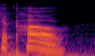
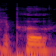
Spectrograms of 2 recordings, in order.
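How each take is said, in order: First: The final O sound gets extra emphasis. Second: The final O sound gets no extra emphasis. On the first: The speaker calls it right. "Just a little more on the O" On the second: The speaker calls it wrong. "Not Hippo. Not whatever I was saying"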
